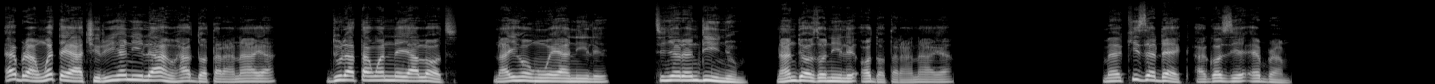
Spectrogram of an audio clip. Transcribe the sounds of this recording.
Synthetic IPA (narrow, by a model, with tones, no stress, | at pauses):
e˦bɾa˨m̩˨ŋʷe˦te˨ɣa˨a˨t͡ʃi˨ɾi˨i˦ɦe˦niː˦le˦a˦ɦʊ˨ɦa˦dɔ˨ta˨ɾa̰˨na˦ja˦ | du˦la˦ta˦ŋʷa˦n̩˦ne˦ja˦lɔ˦˨t | na˨i˦ɦo˦˨ŋʷu˨ŋʷe˦ja˦niː˦le˦ | ti˦ɲe˦ɾe˦n̩˦di˦i˨ɲo˨m̩˨ | na˨n̩˦dɪ˦ɔ˨zɔ˦niː˦le˦ʔɔ˦dɔ˨ta˨ɾa̰˨na˦ja˦ | me˨lki˦z̬e˦de˨ka˨ɡɔ˦zi˦e˦e˦bɾa̰˨m̩˨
